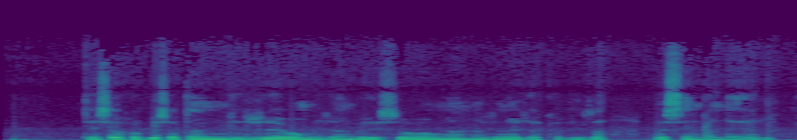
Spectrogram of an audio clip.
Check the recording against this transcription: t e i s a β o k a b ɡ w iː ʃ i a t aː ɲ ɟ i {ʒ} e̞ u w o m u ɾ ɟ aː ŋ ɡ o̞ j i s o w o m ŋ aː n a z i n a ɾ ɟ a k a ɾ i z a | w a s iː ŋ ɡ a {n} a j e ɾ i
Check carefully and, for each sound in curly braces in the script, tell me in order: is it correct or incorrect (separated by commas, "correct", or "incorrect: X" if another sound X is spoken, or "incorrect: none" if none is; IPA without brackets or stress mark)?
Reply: correct, correct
